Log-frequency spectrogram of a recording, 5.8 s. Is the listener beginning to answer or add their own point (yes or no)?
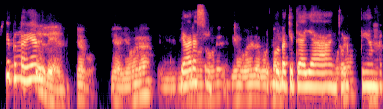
yes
